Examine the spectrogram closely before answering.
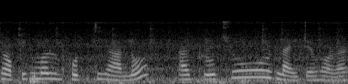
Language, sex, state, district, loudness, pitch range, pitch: Bengali, female, West Bengal, Jhargram, -30 LUFS, 200-250 Hz, 225 Hz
